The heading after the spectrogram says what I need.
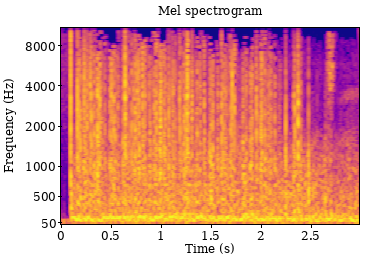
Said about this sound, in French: Des feux d'artifice tirés au stade national de Pékin lors du coup d'envoi de ces 24e Jeux d'hiver.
